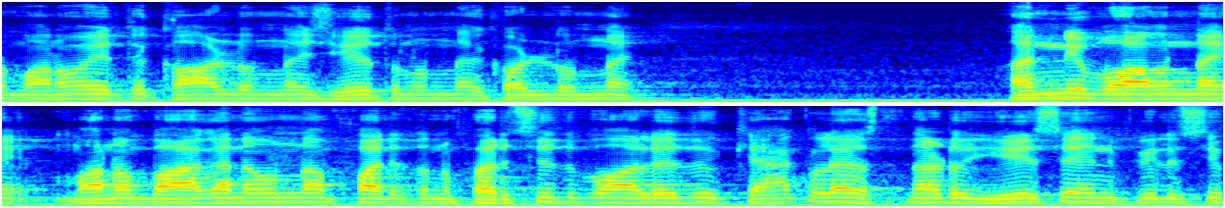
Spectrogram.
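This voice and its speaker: A male pastor giving a call-and-response sermon, moving between quiet explaining and loud shouted preaching as he has the congregation repeat his words. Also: medium pitch. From South India.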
